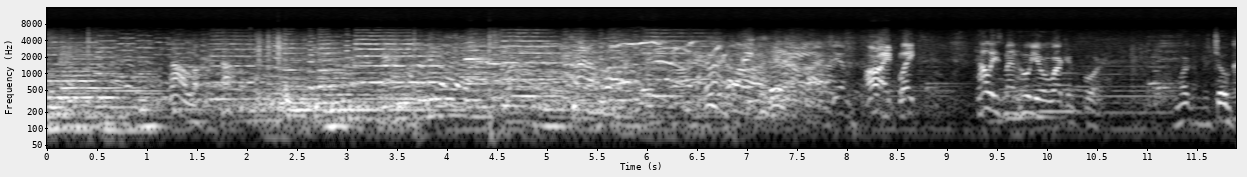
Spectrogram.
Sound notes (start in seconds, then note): 0.0 dramatic music; 0.0 men shouting; 1.9 dramatic music; 2.9 men shouting; 5.1 man whistles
